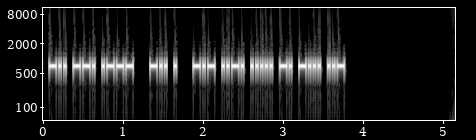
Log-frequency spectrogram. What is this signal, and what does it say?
Morse code, heard as a keyed tone, about 40 wpm, 700 Hz. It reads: DGJ DE KF5NBU
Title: USA Callsign DE Callsign - 6 Characters - 40wpm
